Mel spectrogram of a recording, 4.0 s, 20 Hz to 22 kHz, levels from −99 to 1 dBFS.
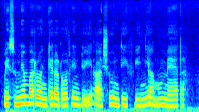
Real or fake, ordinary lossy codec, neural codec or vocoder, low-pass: fake; none; vocoder, 44.1 kHz, 128 mel bands, Pupu-Vocoder; none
